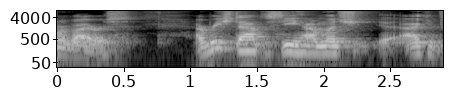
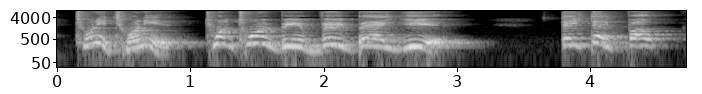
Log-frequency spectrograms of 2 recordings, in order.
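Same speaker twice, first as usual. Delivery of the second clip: put-on voice, much higher, louder and slower; 12 semitones higher, 4 dB louder than usual.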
